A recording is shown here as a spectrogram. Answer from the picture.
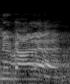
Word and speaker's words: Nevada: Yeah, you'll notice I said it right. That's because I'm proud to be from Nevada.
